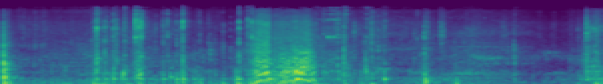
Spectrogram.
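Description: A fabric bag rustles as hands rummage through it.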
